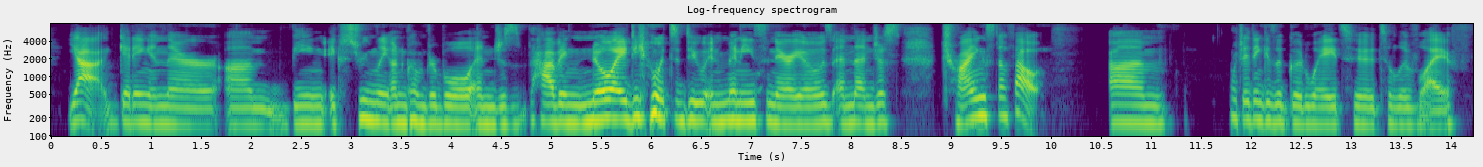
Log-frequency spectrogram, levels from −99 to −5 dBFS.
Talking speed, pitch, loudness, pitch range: 155 wpm, 165 Hz, -21 LUFS, 155-180 Hz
